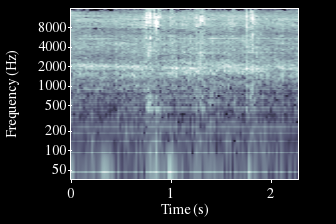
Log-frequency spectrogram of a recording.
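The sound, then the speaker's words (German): A hand blender purees a sauce with a steady, continuous whirring hum that holds a fairly even level throughout, with slight surges in intensity. “Ich püriere dann jetzt mal hier so ein bisschen die Soße durch.”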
